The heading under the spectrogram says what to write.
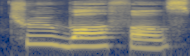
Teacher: True or false links with a wa. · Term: Linking wa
